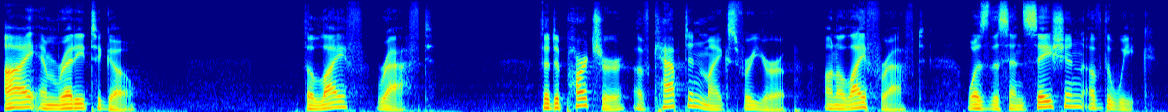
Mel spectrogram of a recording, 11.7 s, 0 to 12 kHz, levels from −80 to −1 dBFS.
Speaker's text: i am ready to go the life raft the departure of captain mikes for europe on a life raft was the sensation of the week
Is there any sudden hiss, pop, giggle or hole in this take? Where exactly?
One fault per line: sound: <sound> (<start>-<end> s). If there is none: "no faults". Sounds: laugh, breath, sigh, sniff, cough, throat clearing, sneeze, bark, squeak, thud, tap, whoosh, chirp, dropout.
no faults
